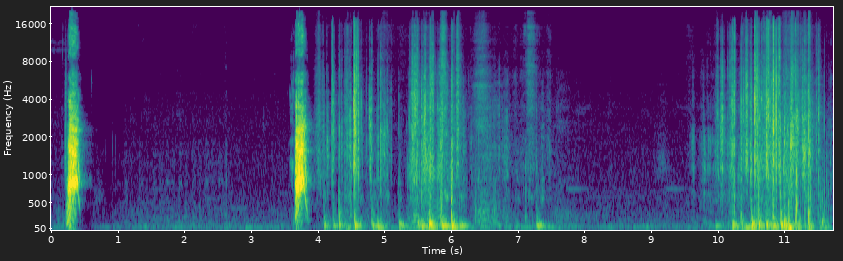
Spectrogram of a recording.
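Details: Husky and chihuahua playing together indoors in a small room, trading a 'serious conversation': two sharp, high barks about three seconds apart, followed by low rumbling growls and grumbles, then a longer noisy burst of growling play near the end.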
